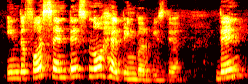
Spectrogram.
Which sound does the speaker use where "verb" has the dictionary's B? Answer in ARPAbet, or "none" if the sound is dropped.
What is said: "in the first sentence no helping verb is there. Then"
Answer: B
